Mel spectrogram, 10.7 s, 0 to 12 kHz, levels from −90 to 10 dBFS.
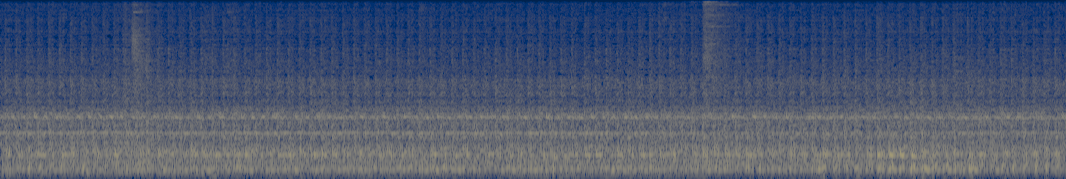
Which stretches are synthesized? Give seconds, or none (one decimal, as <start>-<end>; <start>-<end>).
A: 0.0-5.8; 6.5-10.7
